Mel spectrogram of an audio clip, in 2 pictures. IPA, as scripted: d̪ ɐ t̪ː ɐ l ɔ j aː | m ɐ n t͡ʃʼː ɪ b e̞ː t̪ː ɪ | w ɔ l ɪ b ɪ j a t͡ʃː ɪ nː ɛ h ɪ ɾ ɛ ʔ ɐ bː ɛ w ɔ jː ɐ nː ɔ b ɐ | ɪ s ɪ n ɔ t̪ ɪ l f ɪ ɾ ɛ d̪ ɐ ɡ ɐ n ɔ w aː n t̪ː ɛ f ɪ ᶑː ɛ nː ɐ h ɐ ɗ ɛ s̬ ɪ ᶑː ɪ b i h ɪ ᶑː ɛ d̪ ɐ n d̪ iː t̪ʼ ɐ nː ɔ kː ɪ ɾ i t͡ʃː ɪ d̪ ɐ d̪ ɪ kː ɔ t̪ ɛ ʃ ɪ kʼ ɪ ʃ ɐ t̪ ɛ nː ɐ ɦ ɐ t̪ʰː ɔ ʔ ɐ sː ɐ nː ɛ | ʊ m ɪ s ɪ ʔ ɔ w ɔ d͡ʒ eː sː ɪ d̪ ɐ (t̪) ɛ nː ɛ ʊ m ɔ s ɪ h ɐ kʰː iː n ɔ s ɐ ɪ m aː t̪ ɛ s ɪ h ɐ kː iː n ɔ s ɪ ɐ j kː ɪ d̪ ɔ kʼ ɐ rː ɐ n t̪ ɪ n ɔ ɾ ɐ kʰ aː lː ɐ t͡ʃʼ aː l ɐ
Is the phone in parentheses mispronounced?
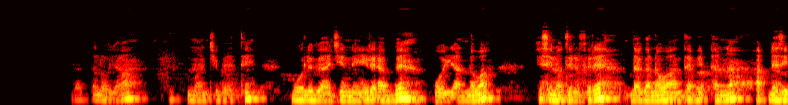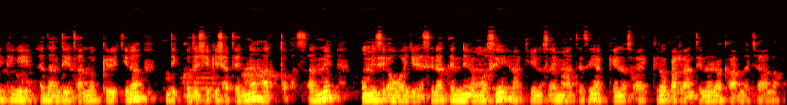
no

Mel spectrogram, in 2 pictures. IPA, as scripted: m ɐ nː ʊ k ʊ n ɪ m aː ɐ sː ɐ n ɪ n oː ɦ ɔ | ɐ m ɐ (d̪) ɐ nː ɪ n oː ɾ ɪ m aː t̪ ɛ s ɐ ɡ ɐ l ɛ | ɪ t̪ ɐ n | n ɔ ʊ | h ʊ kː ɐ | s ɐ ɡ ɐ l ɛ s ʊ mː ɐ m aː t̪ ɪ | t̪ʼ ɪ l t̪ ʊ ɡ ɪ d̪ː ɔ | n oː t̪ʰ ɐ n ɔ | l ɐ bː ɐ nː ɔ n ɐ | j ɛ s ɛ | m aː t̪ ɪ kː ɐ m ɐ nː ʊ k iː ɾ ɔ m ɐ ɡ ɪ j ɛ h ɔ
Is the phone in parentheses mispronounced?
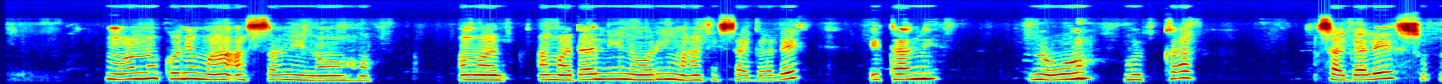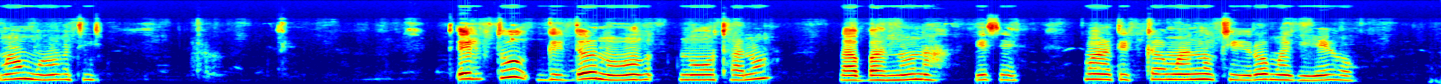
no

